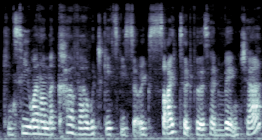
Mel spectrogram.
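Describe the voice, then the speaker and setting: A woman reading a picture book aloud to young children in an expressive, sing-song chanting way, drawing out words for drama. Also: fairly low pitch, normal speed, husky.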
